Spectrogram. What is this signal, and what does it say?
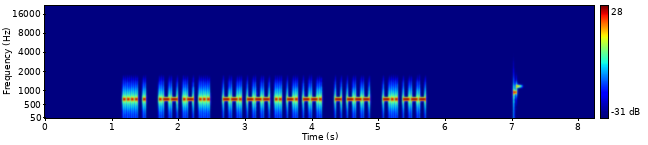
Morse code, heard as a keyed tone, about 40 wpm, 700 Hz. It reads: HE WAS GOING TO DO
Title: Sets of 5 Words Encore2 40wpm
